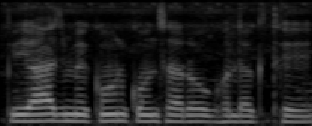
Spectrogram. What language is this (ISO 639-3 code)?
hne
